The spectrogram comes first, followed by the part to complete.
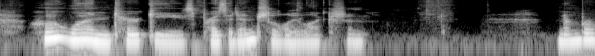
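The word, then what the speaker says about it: Türkiye: And yes, it's still pronounced Turkey. It's just spelled differently.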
